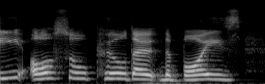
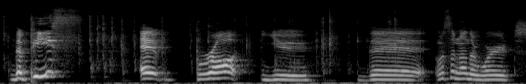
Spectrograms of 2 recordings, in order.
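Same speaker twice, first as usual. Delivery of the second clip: poem reading; slower than usual. Acted. Composing poem aloud.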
